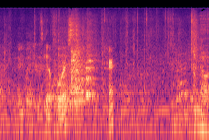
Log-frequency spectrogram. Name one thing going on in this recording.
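Playing cards are slapped down onto a table.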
